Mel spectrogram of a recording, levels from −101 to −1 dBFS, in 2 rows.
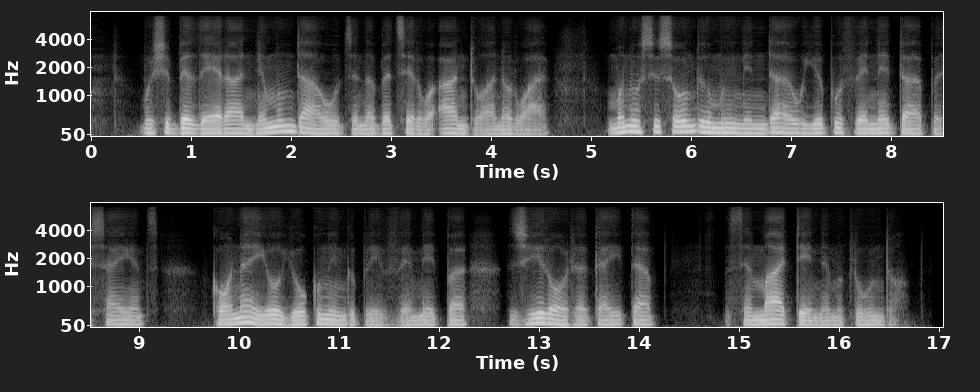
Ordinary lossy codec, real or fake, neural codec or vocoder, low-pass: MP3, 64 kbps; fake; codec, 16 kHz, 0.2 kbps, FocalCodec; 7.2 kHz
